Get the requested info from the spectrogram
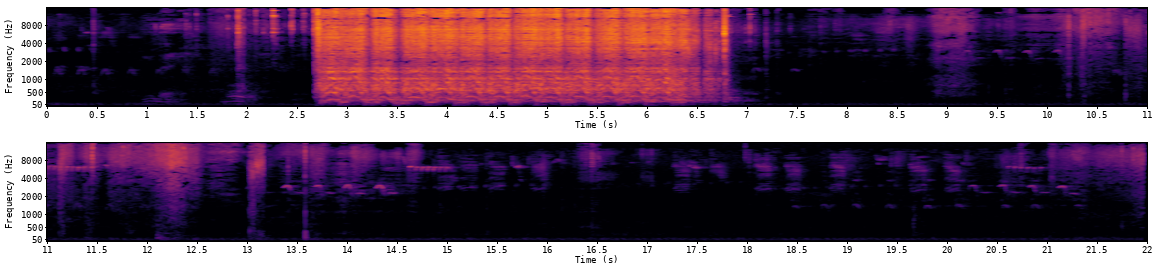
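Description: Starter cranking a John Deere tractor engine for about four seconds with a rhythmic churn, then stopping without the engine firing. The engine cranks but won't start after running out of fuel, even with a new fuel filter and fuel pump.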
